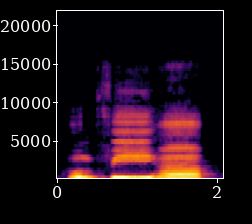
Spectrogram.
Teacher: یہاں پر بھی اظہار شفوی ہوگا، غنہ نہیں کریں گے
